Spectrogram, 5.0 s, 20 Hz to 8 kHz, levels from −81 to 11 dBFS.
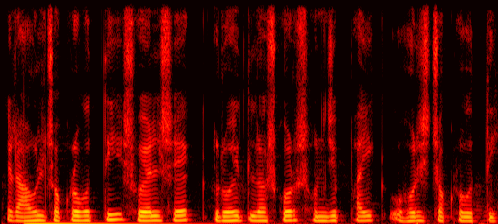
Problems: none marked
